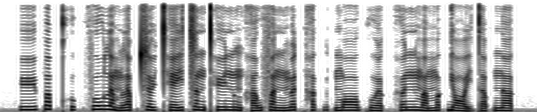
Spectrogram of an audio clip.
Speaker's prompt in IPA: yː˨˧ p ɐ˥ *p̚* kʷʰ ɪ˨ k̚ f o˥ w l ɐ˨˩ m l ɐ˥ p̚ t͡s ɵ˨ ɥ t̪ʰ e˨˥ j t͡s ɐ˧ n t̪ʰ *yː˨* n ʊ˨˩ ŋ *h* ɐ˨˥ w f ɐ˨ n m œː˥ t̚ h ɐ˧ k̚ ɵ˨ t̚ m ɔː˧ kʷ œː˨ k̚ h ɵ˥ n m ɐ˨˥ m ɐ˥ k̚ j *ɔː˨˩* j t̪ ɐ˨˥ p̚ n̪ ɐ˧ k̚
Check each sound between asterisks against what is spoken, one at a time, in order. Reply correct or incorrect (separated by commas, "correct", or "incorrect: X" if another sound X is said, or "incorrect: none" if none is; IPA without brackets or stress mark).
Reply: correct, incorrect: yː˧, correct, correct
